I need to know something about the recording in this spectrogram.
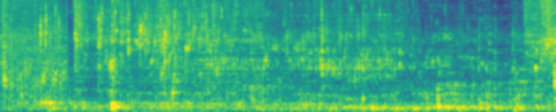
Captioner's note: water draining out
